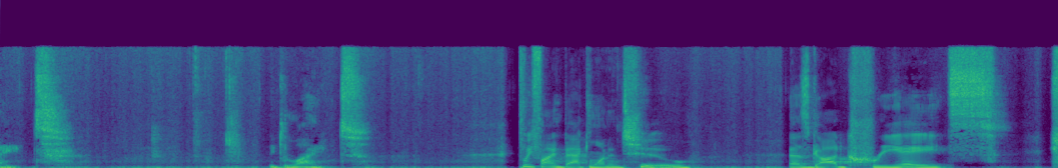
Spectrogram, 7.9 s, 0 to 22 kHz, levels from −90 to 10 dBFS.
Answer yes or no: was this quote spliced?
yes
